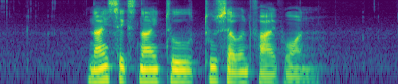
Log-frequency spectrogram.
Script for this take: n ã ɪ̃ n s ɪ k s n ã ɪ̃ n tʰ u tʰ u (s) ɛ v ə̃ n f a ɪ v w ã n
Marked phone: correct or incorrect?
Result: correct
